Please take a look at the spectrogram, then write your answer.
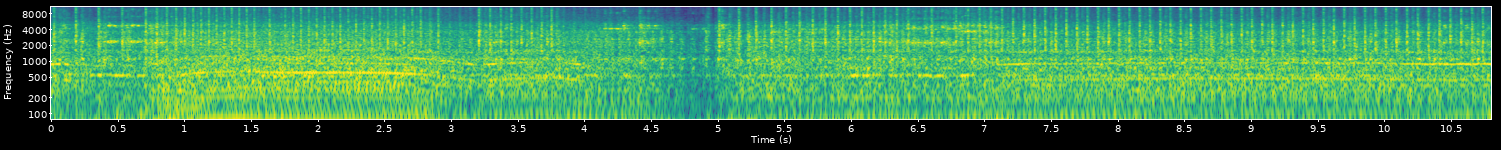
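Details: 1970s Bolens QT16 garden tractor, long unused with old gas and gravity-fed fuel to the carburetor: engine stumbles and sags mid-clip, then picks back up unevenly, about half choked; rough running, carb needs cleaning out.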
